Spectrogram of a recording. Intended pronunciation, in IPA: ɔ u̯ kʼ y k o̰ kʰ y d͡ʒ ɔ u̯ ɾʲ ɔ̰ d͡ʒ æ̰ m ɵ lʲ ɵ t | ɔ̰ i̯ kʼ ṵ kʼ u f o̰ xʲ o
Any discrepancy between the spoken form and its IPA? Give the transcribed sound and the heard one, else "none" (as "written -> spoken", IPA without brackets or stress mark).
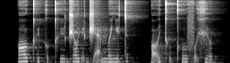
none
